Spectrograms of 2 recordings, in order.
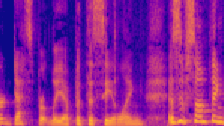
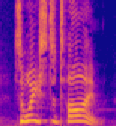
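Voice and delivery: high-pitched irritated retort; snapping; 12 semitones higher than usual. A narrator's reading. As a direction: snap it, pitched way up. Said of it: "George snapped".

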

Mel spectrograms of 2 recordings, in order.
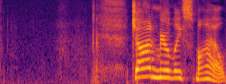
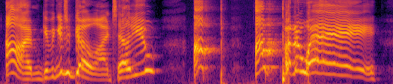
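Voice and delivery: gleeful takeoff; 12 semitones higher than usual. A narrator's reading. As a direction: launch yourself with a laugh. John exuberant.

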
